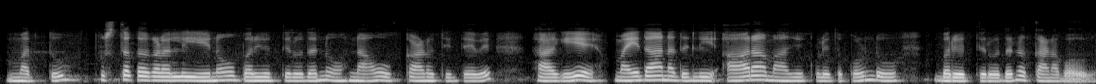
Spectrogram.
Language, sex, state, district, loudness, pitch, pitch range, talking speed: Kannada, female, Karnataka, Dharwad, -15 LUFS, 175 Hz, 165-190 Hz, 65 wpm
